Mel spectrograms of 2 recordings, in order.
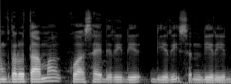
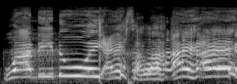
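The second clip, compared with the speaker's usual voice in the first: squeaky, much higher put-on comic voice; Ogi's catchphrase; 5 dB louder, slower than usual. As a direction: mimic Ogi's catchphrase in a high cartoonish squeal. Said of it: "itu punya Ogi".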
